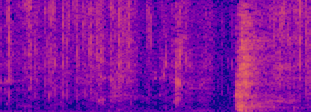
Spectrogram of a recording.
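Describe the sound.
A single crisp crunch of someone biting into pumpkin, onion and burdock, a sharp bite near the end after a quiet stretch.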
